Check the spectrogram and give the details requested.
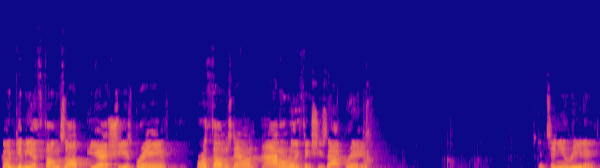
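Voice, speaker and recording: A man's voice: sits high, normal speed, a bit bright, dull audio. A man teaching young children through a picture book read-aloud, explaining simply and checking in with questions.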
